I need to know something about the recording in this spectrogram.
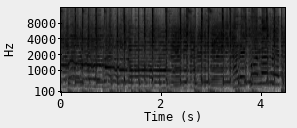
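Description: A Bangladeshi Baul folk ensemble plays an instrumental passage: quick tabla-style hand-drum strokes with low, downward-sliding bass tones under a sustained melody line.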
